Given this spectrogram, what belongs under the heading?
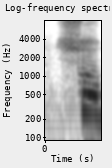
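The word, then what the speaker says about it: show: हुआ है एस एच ओ डब् तो ओ डब् का चलन य पर ओ होता है इसे सा नहीं पढ़ना है ठीक है तो क्या पढ़ेंगे हम शो पढ़ेंगे शो मुझे दिखाओ शो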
